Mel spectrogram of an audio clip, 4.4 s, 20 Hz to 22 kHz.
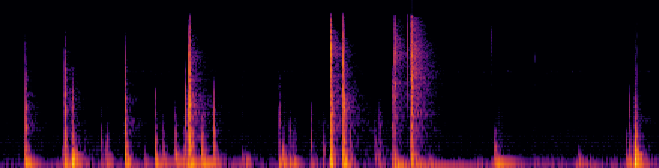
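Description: A purple £20 polymer plastic banknote, held stretched between both hands, is tapped with the fingertips and snapped taut. The result is a quick, uneven run of dry taps and sharp crackling snaps with a low thump beneath them, and each one stops almost at once.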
